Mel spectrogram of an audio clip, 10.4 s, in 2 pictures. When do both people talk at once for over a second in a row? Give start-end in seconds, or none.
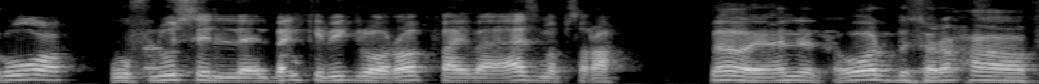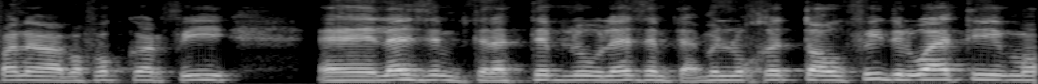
none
